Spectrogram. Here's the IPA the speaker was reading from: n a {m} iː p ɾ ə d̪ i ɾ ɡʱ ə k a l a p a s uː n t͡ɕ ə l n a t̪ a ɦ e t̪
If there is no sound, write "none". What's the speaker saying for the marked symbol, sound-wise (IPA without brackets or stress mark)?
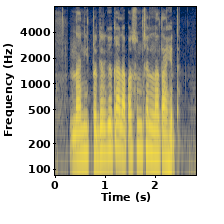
n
